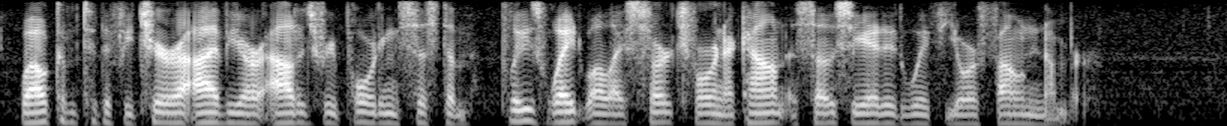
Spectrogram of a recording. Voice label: Voice Greeting Message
